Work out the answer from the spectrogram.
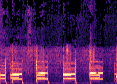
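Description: Telephone keypad dialing tones ring out alone as several short, bright beeps in a steady, even rhythm, each one loud and separated by brief gaps.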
